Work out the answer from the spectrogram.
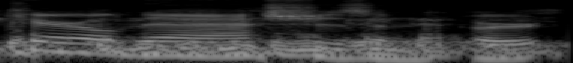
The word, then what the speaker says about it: Naish: Carrol Naish is or I don't know if it's Nash or it's spelled Naish.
